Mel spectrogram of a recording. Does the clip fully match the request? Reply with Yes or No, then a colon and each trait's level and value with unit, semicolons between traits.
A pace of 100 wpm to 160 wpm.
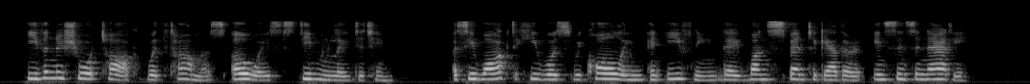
Yes: slow, 135 wpm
